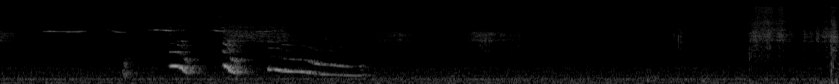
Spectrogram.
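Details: Shiba Inu giving a few thin, high whines that slide downward, clustered in the first few seconds, then quiet indoor room tone with a couple of soft rustles and clicks.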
